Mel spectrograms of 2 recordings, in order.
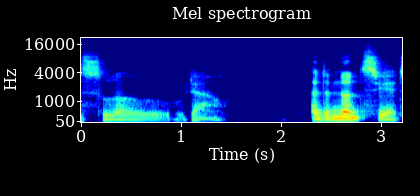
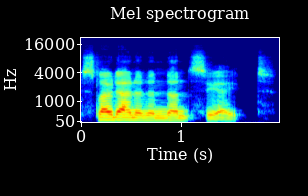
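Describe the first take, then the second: First: Low, soft, drawn-out words; slowed down. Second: Very slow with DOWN punched; slow, enunciated. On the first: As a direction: stretch out SLOW DOWN, low and quiet. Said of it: "I used to have to slow down". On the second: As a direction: spell out each word slowly, ENUNCIATE fully articulated. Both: Shown as a demonstration.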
